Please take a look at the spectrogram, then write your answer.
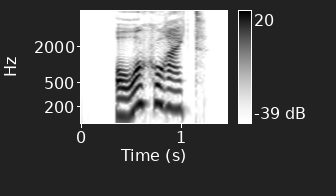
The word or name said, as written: overkorrekt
